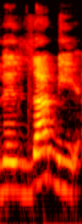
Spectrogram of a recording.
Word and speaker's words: les amis: We're going to link it les amis, and this as we pronounce the les amis here.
